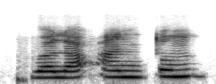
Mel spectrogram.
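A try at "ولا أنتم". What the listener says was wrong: वला अंतुम, थोड़ा लंबा करो, वला अंतुम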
